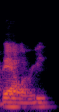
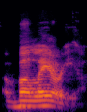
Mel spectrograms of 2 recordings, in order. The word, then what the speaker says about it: Valaria: you pronounce it's not Valerie I be want to call her Valerie but it's not Valerie it's Valaria we're gonna be talking about Keith Smith and Valaria Smith today okay these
